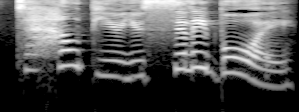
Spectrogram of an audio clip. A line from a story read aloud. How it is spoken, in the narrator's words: cried Helen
